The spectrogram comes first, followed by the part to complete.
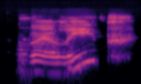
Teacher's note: перед дзвінким приголосним Ми чуємо Ґ а пишемо глухий приголосний к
